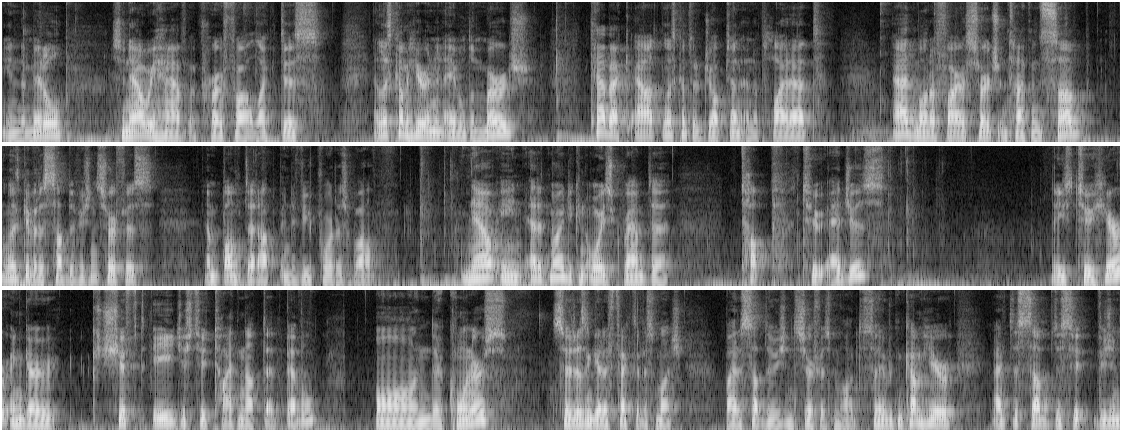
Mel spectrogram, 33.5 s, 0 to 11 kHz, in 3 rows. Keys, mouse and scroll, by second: 0.8 shift+middle click, 0.8 a, 1.5 middle click, 1.9 z, 2.4 middle click, 4.0 click, 4.5 shift+middle click, 5.4 Tab, 5.4-5.9 middle drag, 6.6-7.1 drag, 8.6-11.5 drag, 13.0 click, 13.5-14.4 middle drag, 15.0 KP_1, 15.5 Tab, 15.6 shift+middle click, 15.9 z, 16.5 click, 17.8 z, 19.0 middle click, 20.0 alt+a, 21.8 alt+shift+click, 22.2 middle click, 23.4 shift+e, 25.4 Tab, 25.5 middle drag, 26.9 middle click, 29.8 middle click.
